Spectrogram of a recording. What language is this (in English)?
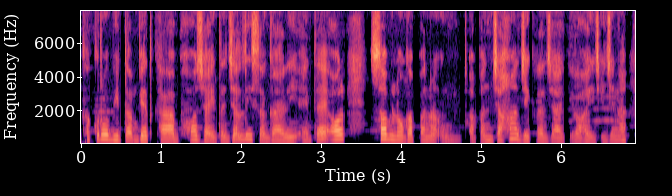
Maithili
